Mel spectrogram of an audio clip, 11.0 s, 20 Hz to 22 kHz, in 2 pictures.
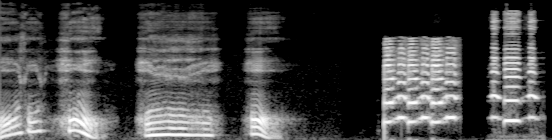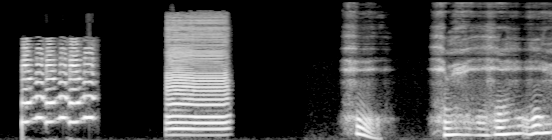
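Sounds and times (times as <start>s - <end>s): toy honking reedy tone: 3.8s - 6.6s, 7.2s - 7.9s.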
